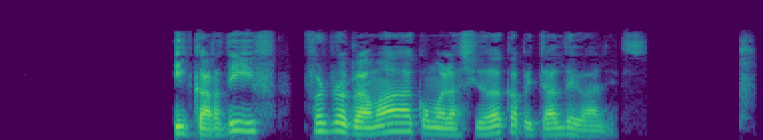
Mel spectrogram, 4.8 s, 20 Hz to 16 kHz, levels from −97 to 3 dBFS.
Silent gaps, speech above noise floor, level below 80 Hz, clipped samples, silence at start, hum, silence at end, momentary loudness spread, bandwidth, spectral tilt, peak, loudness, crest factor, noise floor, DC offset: 1.83-1.90 s, 4.05-4.62 s; over 68 dB; -66 dBFS; under 0.1%; 1.1 s; none; 0.1 s; 12 LU; 8 kHz; -5 dB/octave; -2 dBFS; -22 LUFS; 22 dB; under -90 dBFS; under 0.1%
